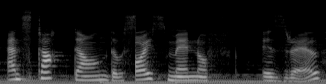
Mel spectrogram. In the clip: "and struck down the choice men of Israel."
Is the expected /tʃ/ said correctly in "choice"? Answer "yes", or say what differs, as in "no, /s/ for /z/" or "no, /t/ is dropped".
no, /s/ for /tʃ/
